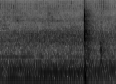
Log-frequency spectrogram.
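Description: A basketball bounces once on a concrete driveway, a single sharp thud near the end. A steady low hum runs underneath.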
